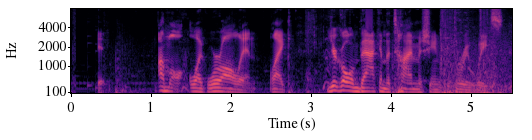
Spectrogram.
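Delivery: normal talking voice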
